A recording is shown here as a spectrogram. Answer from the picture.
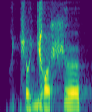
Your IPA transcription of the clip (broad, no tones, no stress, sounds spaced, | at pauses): c ɔ ɟ ɔ ʃ ə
